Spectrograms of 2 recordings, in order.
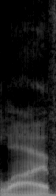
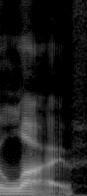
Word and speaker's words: live: Wait, we pronounce it live like I feel alive, not live like I live in a house.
